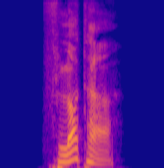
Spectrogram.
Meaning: 1. comparative degree of flott 2. inflection of flott: strong/mixed nominative masculine singular 3. inflection of flott: strong genitive/dative feminine singular
- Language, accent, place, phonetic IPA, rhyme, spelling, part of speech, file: German, Germany, Berlin, [ˈflɔtɐ], -ɔtɐ, flotter, adjective, De-flotter.ogg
